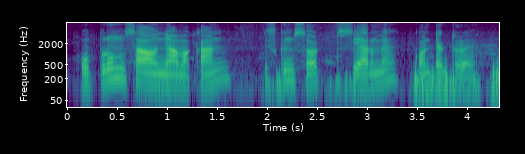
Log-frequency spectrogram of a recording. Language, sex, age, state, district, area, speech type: Santali, male, 18-30, West Bengal, Jhargram, rural, read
